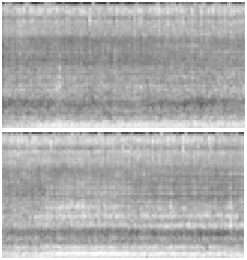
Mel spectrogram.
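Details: Small toy steam engine, flywheel turned to start: even, quick chuffing beat of about four strokes a second holds steady as it runs up; sounds healthy.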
